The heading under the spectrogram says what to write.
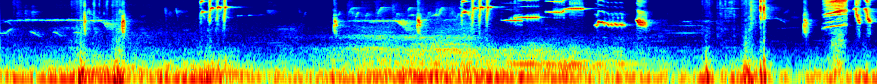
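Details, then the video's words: Blood-breasted flowerpecker (tledekan gunung) singing in a lively 'gacor' style, used to stimulate idle tledekan birds to sing: a busy run of sharp high chirps, thin whistled slurs and ticking notes, with a low rumble underneath. "Tledekan gunung gacor!! sangat cepat merangsang bunyi burung tledekan malas bunyi"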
